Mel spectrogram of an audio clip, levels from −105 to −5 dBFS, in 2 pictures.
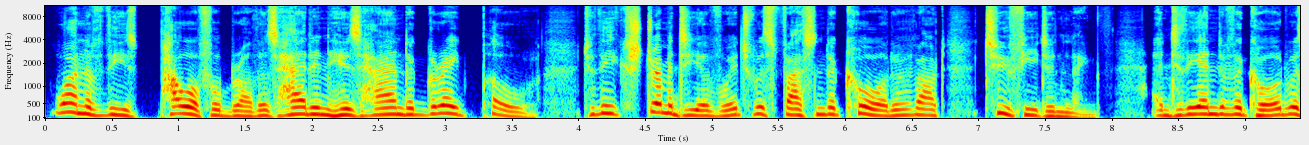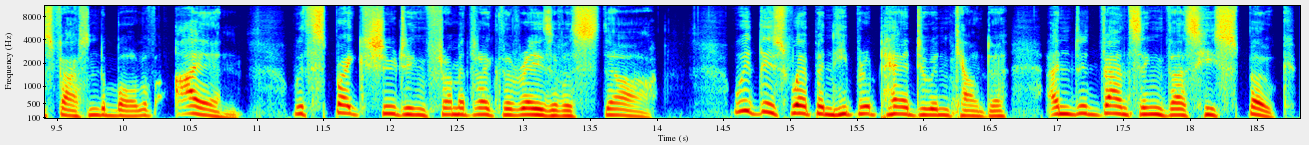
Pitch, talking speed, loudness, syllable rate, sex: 170 Hz, 200 wpm, -20 LUFS, 5.3 syllables/s, male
